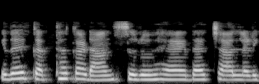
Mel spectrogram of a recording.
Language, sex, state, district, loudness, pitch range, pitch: Hindi, female, Maharashtra, Nagpur, -13 LUFS, 220-245 Hz, 225 Hz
